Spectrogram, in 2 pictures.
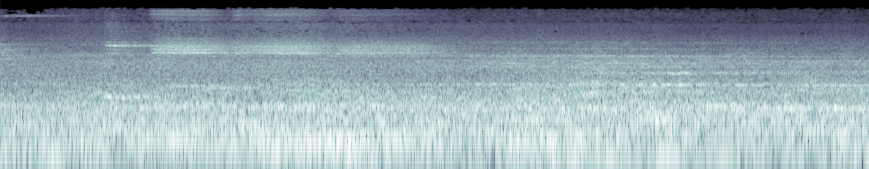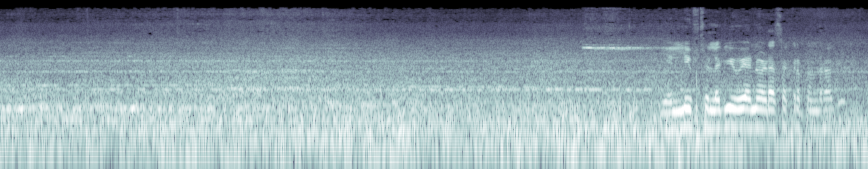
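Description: Car engines rumble steadily.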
